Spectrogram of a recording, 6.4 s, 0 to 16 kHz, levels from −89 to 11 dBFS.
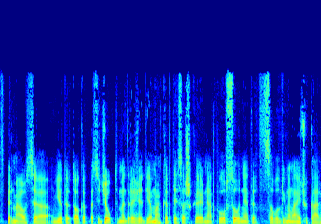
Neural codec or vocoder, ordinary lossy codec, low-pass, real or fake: codec, 24 kHz, 0.9 kbps, WavTokenizer, small release; MP3, 48 kbps; 10.8 kHz; fake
